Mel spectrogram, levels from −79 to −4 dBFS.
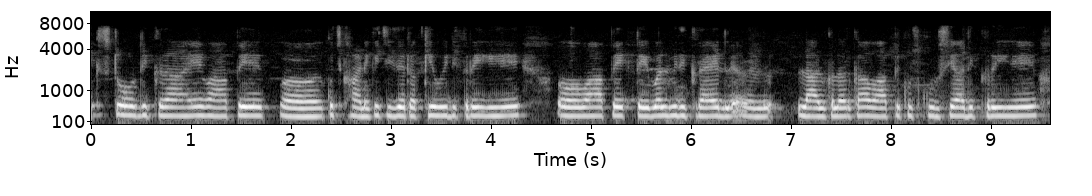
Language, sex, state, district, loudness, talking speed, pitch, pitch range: Hindi, female, Bihar, Jamui, -14 LUFS, 235 wpm, 220 Hz, 215-225 Hz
